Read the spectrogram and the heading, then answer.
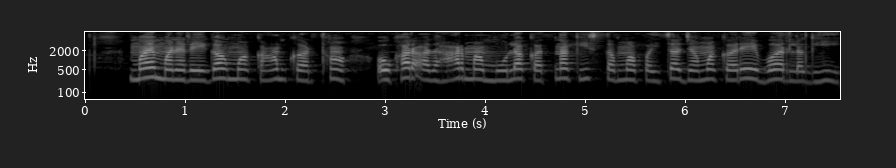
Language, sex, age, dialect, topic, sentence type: Chhattisgarhi, female, 60-100, Western/Budati/Khatahi, banking, question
